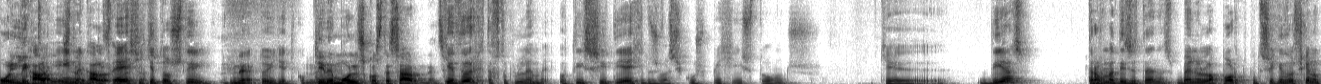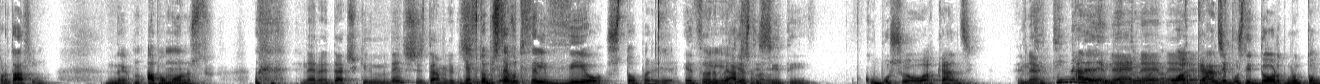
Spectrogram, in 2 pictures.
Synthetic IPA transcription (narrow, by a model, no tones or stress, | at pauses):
polikɐɐinekɐloeçicet̪ost̪ilnet̪o̞iʝet̪i̥ko̞ceinemo̞lisi̥kost̪e̞sɐɾonḛt͡si̥eðo̞eɾçe̞t̪eɐft̪o̞pule̞me̞̰o̞t̪iːsit̪ie̞çit̪uzvɐsi̥kuspiçist̪ons | ce | d̪iɐs | t̪ɾɐvmɐt̪izet̪e̞nɐsbe̞niolɐpo̞ɾt̪put̪ise̞çiðo̞si̥cenɐpɾot̪ɐθimɐ | neɐpo̞mo̞nost̪u̥ | nenend̪ɐksiociððeni̥sizit̪ɐmeʝɐt̪iʝɐft̪o̞p̬ise̞voot̪i̥θe̞liðio̞st̪o̞peɾieðoɾeeɐɐst̪isit̪i | kuboseoɐkɐnd͡zi | neit̪inɐlemeneneoɐkɐnd͡zipust̪id̪o̞ɾt̪mun̚t̪oŋ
